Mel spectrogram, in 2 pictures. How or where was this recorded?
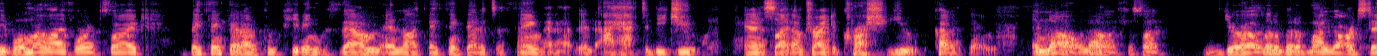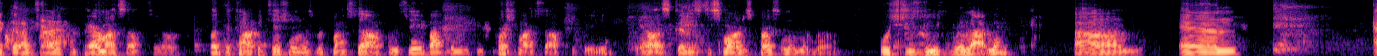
video call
